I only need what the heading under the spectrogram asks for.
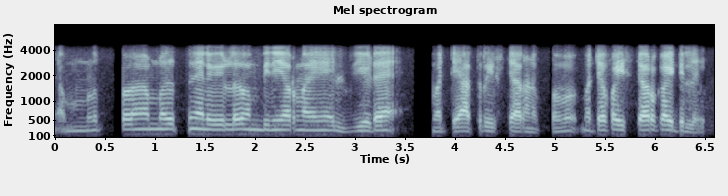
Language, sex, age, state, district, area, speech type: Malayalam, male, 18-30, Kerala, Malappuram, urban, conversation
